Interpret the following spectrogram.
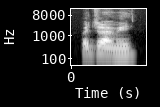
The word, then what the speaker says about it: Bajrami: untangled healing and with me today pajami hello in heaven hello everybody and well done on pronouncing my surname correctly um so I'm very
